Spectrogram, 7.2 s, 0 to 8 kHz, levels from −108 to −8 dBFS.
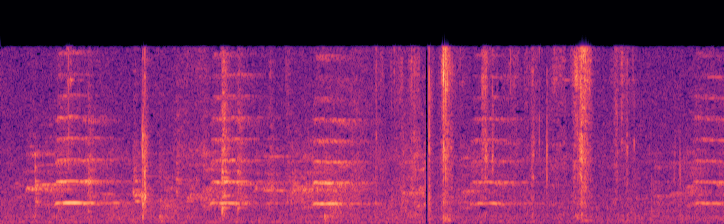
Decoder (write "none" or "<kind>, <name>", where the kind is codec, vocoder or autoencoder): none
